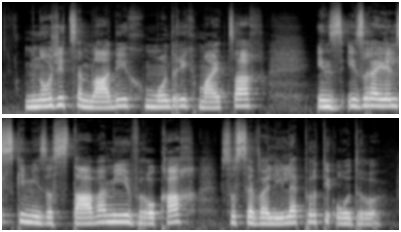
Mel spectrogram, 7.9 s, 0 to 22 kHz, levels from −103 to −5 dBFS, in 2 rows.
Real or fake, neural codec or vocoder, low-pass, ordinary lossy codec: real; none; none; none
